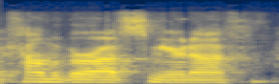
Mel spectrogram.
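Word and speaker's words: Kolmogorov–Smirnov: that in general because it's still using the kalmagorov smirnoff i said it right this time test um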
